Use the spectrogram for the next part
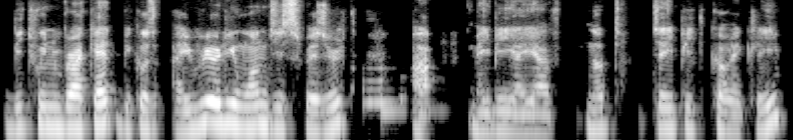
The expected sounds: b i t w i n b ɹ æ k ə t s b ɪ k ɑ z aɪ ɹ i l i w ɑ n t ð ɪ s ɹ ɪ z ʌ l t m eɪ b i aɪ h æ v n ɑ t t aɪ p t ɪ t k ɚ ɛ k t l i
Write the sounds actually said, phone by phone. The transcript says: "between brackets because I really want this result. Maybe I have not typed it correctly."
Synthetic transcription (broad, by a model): b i t w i n b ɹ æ k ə t b ɪ k ɑ z aɪ ɹ i l i w ɑ n t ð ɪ s ɹ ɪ z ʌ l t m eɪ b i aɪ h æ v n ɑ t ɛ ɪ p ɪ t k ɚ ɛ k t l i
